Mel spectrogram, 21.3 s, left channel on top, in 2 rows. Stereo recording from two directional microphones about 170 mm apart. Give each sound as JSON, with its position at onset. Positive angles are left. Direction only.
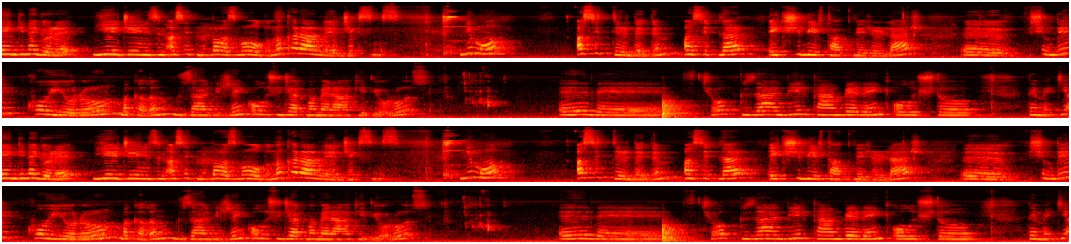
{"t": 0.0, "sound": "a woman's voice", "side_deg": 0}
{"t": 4.6, "sound": "a woman's voice", "side_deg": 5}
{"t": 16.2, "sound": "a woman's voice", "side_deg": 0}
